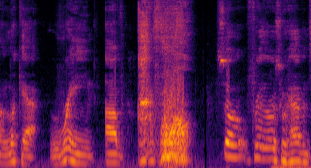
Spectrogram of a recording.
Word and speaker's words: Cthulhu: Today we are going to be looking at Reign of Cthulhu, or if you are a Cthulhu person, you would actually say How did H.P. Lovecraft pronounce this word?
